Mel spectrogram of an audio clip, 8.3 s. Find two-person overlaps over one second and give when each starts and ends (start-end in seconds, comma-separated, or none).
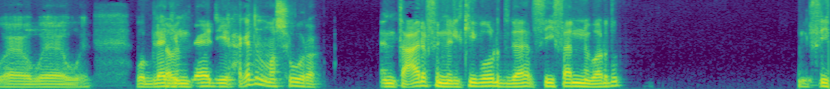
none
